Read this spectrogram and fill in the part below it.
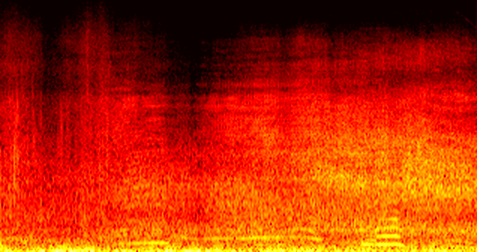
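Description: Airliner taking off from Dublin Airport, a broad roaring jet rumble heard from a distance, steady and fairly loud, with faint tonal whine drifting through as the aircraft climbs away.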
